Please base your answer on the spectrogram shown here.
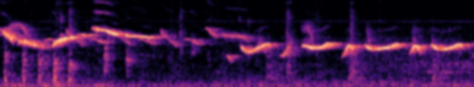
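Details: Caged Chinese hwamei, a tame hand-held bird with one white wing feather, delivering a varied whistled song: sliding high notes at first, then a steady run of repeated mellow two-part whistles, with sharp clicks early on.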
